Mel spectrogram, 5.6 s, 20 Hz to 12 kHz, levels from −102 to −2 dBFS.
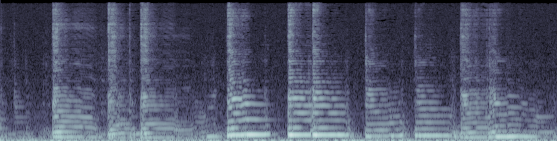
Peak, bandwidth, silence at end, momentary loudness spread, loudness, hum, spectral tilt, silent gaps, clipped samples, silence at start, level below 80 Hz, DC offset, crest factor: -10 dBFS; 11.5 kHz; 0 s; 14 LU; -29 LUFS; none; -5.5 dB/octave; none; under 0.1%; 0 s; -42 dBFS; 1%; 18 dB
